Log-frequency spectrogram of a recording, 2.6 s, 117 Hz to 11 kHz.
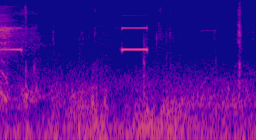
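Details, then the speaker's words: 2020 KTM Freeride E-XC electric dirt bike at the end of a muddy battery range test (51 min 5 s, 18.8 miles): short high beeps about one second apart over handling noise. Code 11 means the battery is fully depleted. "the bike is dead throwing a code 11 which means the battery is officially dead and so am I"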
